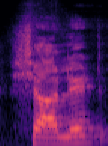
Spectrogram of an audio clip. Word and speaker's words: Charlotte: देखिए स्पेलिंग के हिसाब से अगर आपको आसान सा बात कहूँ तो ये बहुत बार रिपीट होता है ये नाम शार्लेट. अगर मैं एकदम इंडियननेस पे आ जाऊँ तो चार लोटे, CHARLOTTE.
